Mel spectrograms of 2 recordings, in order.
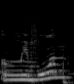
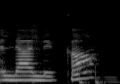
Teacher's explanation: слово лимон л тут твердо вимовляється а от ляліка тут м'яко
